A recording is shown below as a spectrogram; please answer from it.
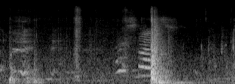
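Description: Horse trailer's rear loading ramp being lowered, landing on the paving with a single heavy thud about one and a half seconds in.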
